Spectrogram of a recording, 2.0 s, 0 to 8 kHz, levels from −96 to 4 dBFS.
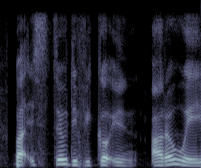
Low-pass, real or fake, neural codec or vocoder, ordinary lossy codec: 7.2 kHz; fake; vocoder, 22.05 kHz, 80 mel bands, WaveNeXt; none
